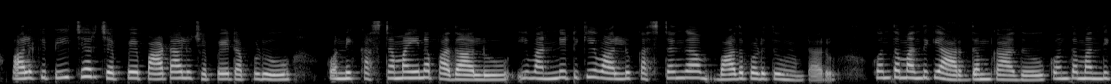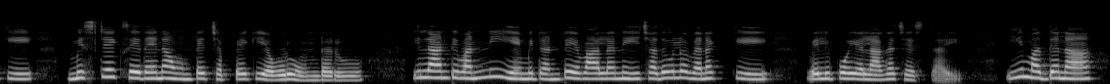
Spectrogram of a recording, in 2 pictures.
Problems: none marked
